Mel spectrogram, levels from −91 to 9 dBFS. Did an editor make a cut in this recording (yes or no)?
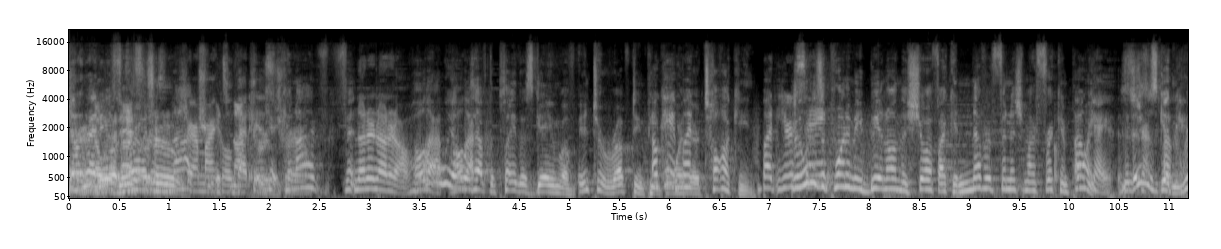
no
